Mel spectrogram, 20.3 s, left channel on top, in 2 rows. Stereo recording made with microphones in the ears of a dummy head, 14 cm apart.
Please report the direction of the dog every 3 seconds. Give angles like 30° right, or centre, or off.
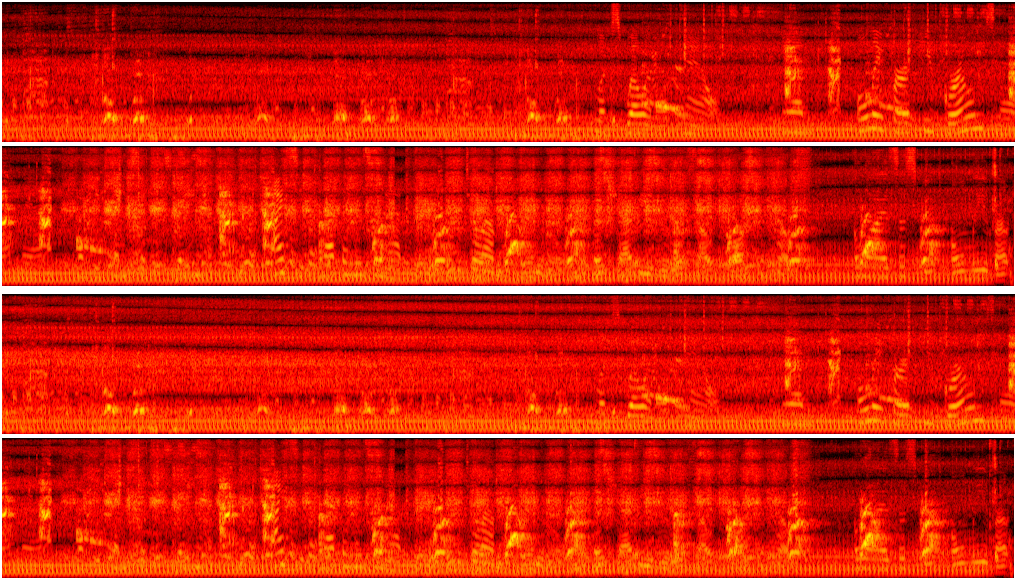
10° left, 20° left, 20° left, 10° left, 10° right, 30° right, 40° right.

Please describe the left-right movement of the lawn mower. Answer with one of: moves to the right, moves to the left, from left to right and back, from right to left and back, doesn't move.
moves to the left.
